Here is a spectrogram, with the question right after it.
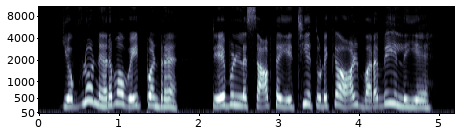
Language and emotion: Tamil, disgusted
